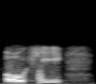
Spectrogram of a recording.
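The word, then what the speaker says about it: ohi (όχι): And the word no, interestingly enough, it's pronounced ohi in Greek, and it's written everywhere.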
